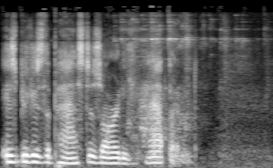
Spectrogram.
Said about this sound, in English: That's that's my dog Dexter just showing off a little bit in the background.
